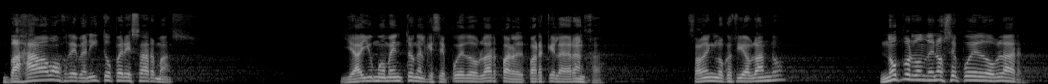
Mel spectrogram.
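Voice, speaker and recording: A middle-aged man delivers a sermon as a pastor, telling stories with lively shifts between hushed and emphatic moments. His voice sits somewhat high. The sound trails off into a long hall reverb. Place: church hall.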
